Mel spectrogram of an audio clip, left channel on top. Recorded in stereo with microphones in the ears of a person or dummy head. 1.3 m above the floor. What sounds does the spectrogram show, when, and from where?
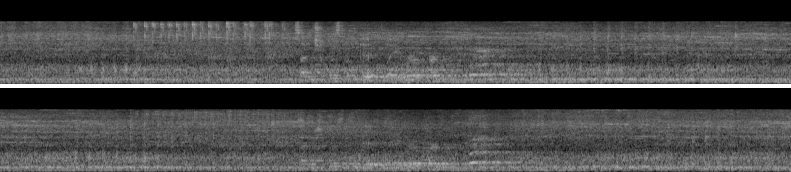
1.3 s typing on a keyboard: 80° left, 7.5 m
3.0 s a man speaking: 80° left, 5.5 m
4.7 s a gasp: 70° right (ahead or behind), 9.5 m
